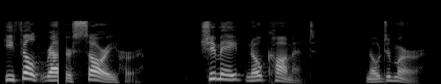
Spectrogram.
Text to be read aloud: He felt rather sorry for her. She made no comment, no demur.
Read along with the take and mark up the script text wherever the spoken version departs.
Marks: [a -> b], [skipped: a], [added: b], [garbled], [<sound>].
He felt rather [dropout] sorry [skipped: for] her. She made no comment, no demur.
